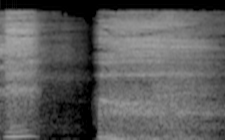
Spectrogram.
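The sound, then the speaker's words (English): Forceful breathing during a guided fast-breathing exercise: one short sharp intake, a brief near-silent pause, then a long rushing breath that fills the rest, loud and airy with no talk. “Breathe in. Breathe out. Go with the flow. It's very fast.”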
